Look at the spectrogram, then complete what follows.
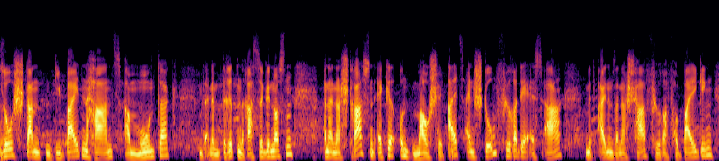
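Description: A man's mid-pitched voice , an actor's, reads as a 1930s newspaper reporter in a radio play. The delivery is scripted, formal and precise, with a smug edge. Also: a bit bright, lightly acted.

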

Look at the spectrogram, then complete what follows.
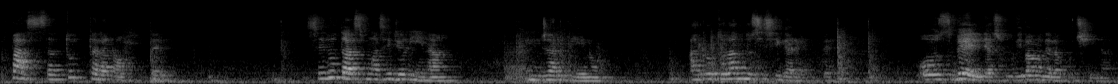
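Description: A woman performing a dramatic theatrical monologue, intense and emphatic, swinging from hushed to loud. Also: medium pitch. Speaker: stage actress narrating a monologue. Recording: roomy, distant stage recording with noise.

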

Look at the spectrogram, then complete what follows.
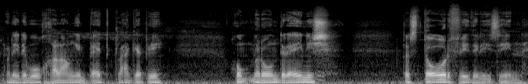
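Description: An older actor with a Swiss accent playing an ailing, ruthless rich emigrant in a radio drama, halting, blunt and short of breath. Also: male voice, low-pitched, fairly even intonation, a little mellow. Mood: pained, confessing. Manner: halting, blunt, world-weary monologue. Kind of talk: radio drama acting in Swiss-coloured German.

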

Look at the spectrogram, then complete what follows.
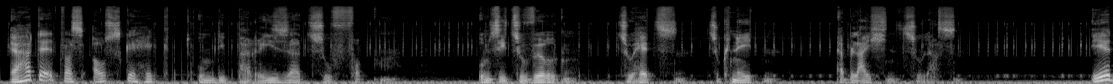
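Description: A man's voice: on the low side, darkish tone, a little hiss or hum. A man narrating a literary radio drama from a script.

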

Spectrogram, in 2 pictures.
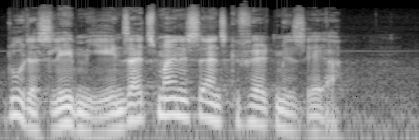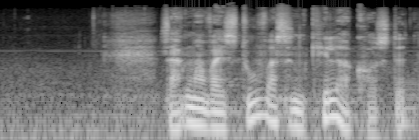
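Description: An actor playing a world-weary, despondent betrayed husband, hesitant and brooding, in a German radio drama. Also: male voice, fairly low pitch, sing-song, measured pace, slight background noise. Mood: bitter, resigned. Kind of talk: German radio drama dialogue and inner monologue.

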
